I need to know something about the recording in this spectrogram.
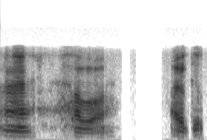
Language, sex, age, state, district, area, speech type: Assamese, male, 45-60, Assam, Dhemaji, rural, conversation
